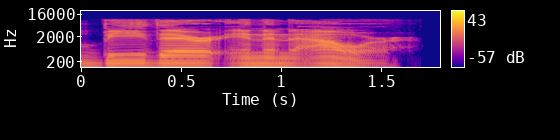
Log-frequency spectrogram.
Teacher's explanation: Even though hour starts with the letter H, the H is silent, so it actually begins with the vowel sound of.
